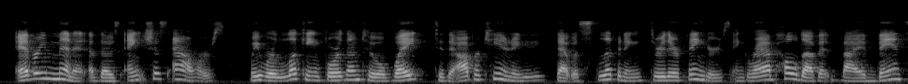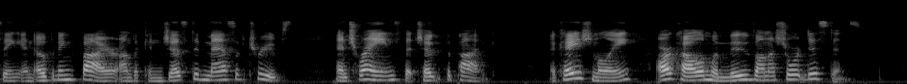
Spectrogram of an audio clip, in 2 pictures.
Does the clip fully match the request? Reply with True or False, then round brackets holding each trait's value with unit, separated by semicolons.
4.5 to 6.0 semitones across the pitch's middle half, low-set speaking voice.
False (5.0 semitones; 190 Hz)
